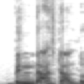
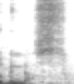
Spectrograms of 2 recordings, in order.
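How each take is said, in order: First: Said in the usual way. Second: Bindass repeated much softer, falling; a quiet reassuring repeat of Bindass; soft echo. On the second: Shown as a demonstration.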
